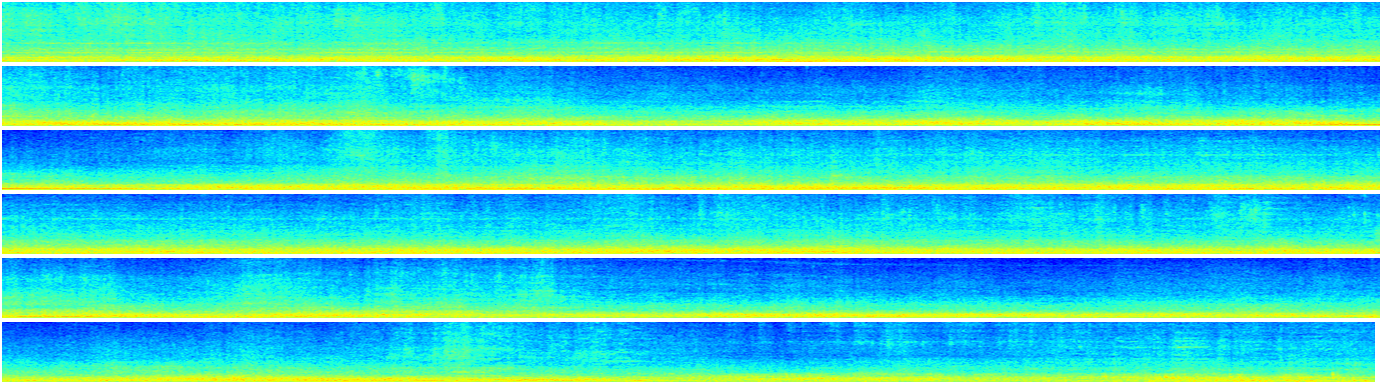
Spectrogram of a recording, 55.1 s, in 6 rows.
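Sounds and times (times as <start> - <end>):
train wheels rumbling on rails: 0.0 - 55.0
clicking over rail joints: 51.2 - 55.0.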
